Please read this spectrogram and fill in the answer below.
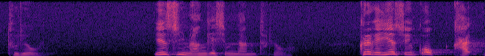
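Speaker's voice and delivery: ordinary delivery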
